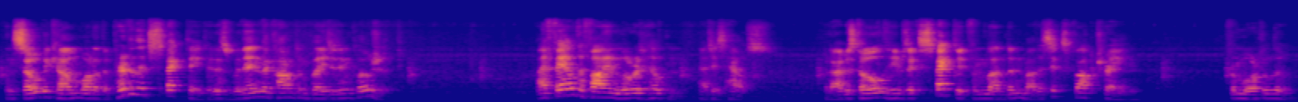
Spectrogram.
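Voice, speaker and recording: Male audiobook narrator, forceful bright tone, deliberate dramatic delivery, echoey room with the mic set back. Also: medium pitch, animated, a little hiss or hum. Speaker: audiobook reader. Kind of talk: dramatic scripted narration of a classic novel. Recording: roomy echo, distant microphone.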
